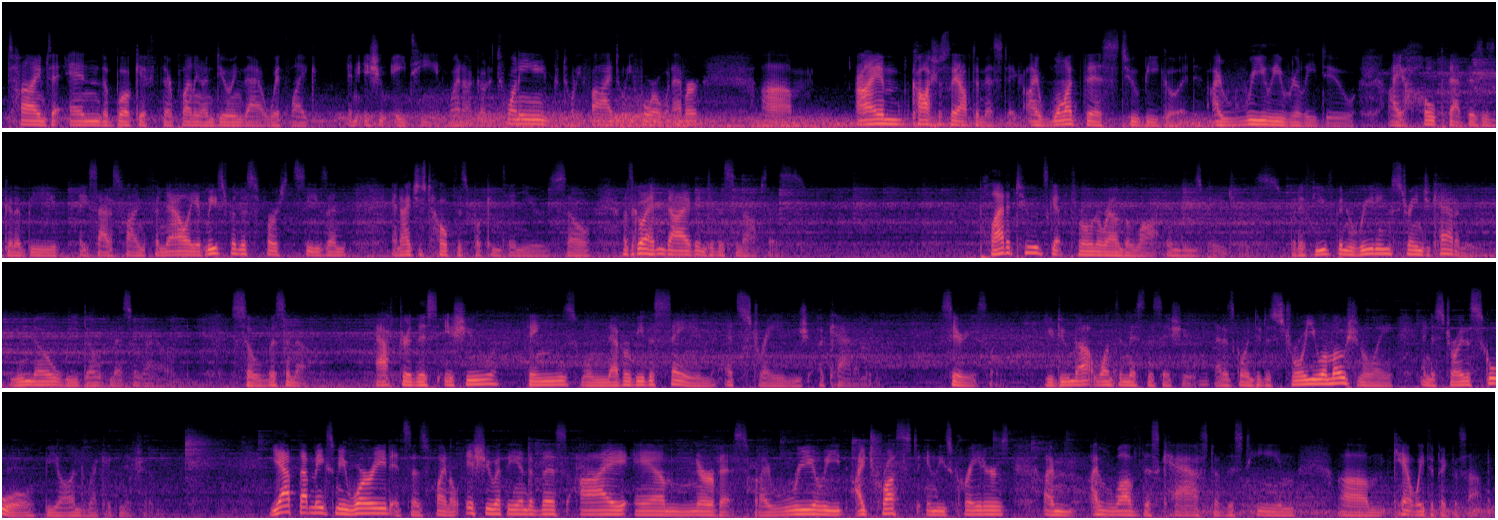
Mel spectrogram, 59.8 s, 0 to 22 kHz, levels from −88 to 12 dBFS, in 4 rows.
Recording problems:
muffled; very; fading above 2.5 kHz
rain or running water; noticeable; throughout; 15 dB below the speech

